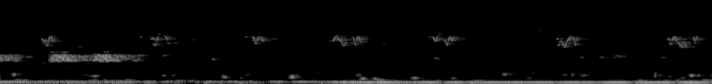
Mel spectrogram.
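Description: A bird repeating a short chirping call about once a second, with two longer, lower buzzy notes near the start, over a steady low hum.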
